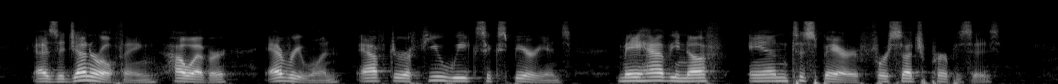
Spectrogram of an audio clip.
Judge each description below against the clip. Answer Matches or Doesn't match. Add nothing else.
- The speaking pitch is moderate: Matches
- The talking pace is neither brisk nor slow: Doesn't match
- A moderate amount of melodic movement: Matches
